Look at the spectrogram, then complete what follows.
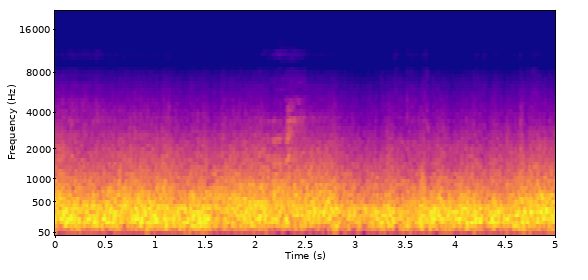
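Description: Wind buffeting the camera's microphone while cycling, a loud steady rush with no let-up.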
